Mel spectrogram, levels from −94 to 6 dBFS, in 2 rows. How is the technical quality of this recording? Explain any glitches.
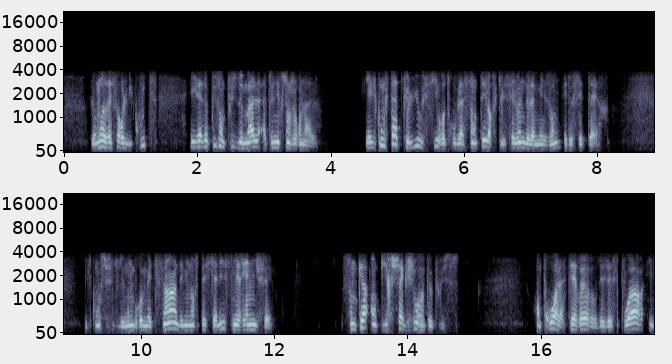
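The recording is compressed, band-limited telephone speech with four short concealed dropouts.

G.729 codec (throughout): The speech passes through G.729A at 8 kbit/s, on a line band of roughly 250 Hz to 3.4 kHz, so it sounds thin and boxy with no lows or highs. The codec models each 10 ms frame as a vocal-tract filter plus pitch and a few pulses, and the resulting plainly audible rough, synthetic texture is what separates it from simple low-pass filtering.

VoIP packet loss concealed by the speech codec: Gaps occur at 2.94–2.99 s (between "en plus de mal" and "à tenir son journal"), 9.49–9.58 s, 12.40–12.46 s (after "mais rien n'y fait") and 14.17–14.24 s (between "cas empire chaque" and "peu plus"). Each replaces about 30 or 60 ms of lost audio, which fits one or two dropped packets. The decoder extends its last pitch and filter at falling gain, producing a stretched, fading buzz or coloured noise rather than the silence or click of a plain dropout, and the speech stays weakened briefly afterwards.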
